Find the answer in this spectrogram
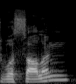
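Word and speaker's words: wassailing: tell, it's pronounced wassaling. Wasalin. Wasalung.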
